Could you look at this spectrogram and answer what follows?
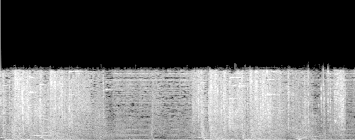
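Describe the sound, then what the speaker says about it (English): Enemy gunfire in a shooter video game: a loud, dense fusillade of cracking shots and crashing impacts that runs without pause. "They're opening fire!"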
